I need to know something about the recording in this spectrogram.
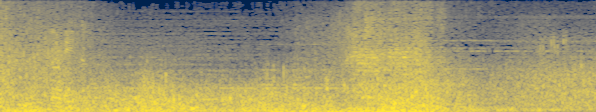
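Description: Water bubbles and rumbles in a deep, muffled way.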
